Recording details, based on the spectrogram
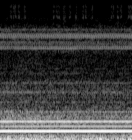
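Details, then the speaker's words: Cooling fan during bench test of the rehabbed Addams Family driver board and DMD controller with new high-voltage section, steady piercing high whine at one pitch throughout, cause unknown; fan whine. "And man, I'll tell you what, that whining from that fan is not, it's not fun to sit here and deal with."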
